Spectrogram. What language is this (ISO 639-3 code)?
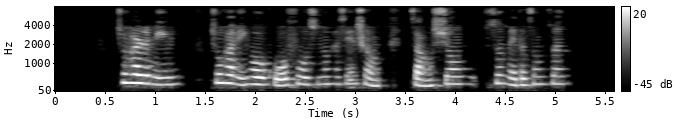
zho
